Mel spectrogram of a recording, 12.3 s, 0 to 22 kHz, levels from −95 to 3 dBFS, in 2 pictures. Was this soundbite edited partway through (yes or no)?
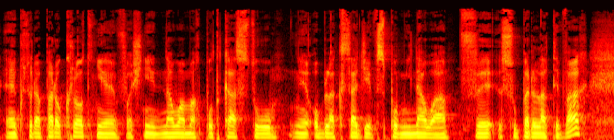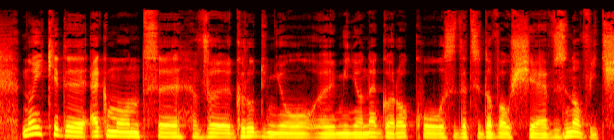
no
